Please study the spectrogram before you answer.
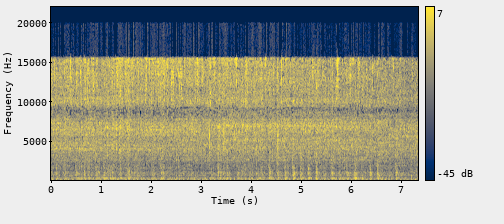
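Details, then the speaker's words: Honda CB190R at steady idle with a fast ticking clatter riding over the firing beat, about three per second; unusual engine noise, cause unclear. "Bien, aquí tenemos una CB190R y el problema que tenemos acá es un ruido extraño que tiene esta moto."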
